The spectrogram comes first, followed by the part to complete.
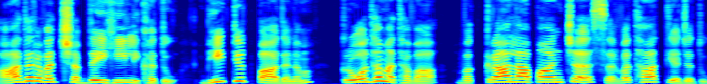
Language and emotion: Sanskrit, neutral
